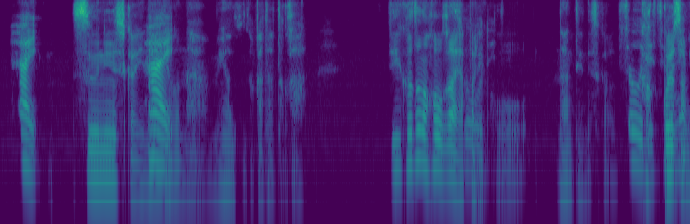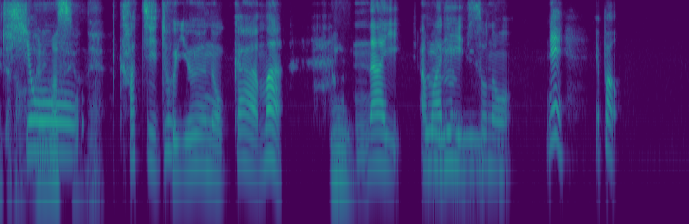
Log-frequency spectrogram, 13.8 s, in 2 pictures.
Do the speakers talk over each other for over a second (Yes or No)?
Yes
